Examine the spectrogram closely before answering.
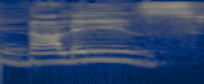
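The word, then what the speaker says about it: knowledge: ई तो क्या पढ़ेंगे नॉलेज नॉलेज डी को इसमें साइलेंट करेंगे के को साइलेंट करेंगे क्लियर यहां पे तो इसे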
